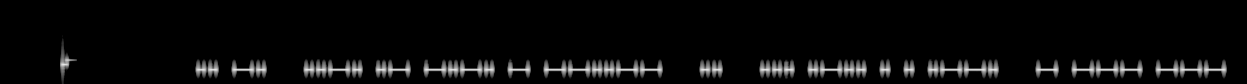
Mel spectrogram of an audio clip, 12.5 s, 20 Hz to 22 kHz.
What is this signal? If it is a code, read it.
Morse code, heard as a keyed tone, about 20 wpm, 700 Hz. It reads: IN FACT, I SLEEP TOO
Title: Sentences from Top 1000 Words - Review Part 3 - 20wpm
